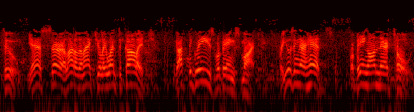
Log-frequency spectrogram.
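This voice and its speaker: An American man narrating in 1940s training film style, wry, folksy and playfully sarcastic. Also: a little high. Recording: scratchy, tinny 1940s film soundtrack with noise.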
